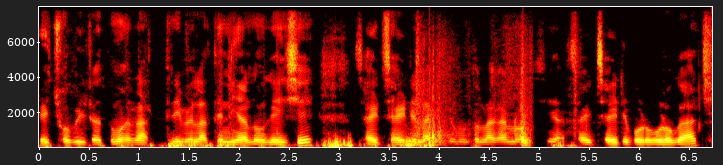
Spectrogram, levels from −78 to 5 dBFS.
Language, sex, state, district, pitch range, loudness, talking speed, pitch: Bengali, male, West Bengal, Jalpaiguri, 115-125 Hz, -15 LUFS, 275 wpm, 120 Hz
